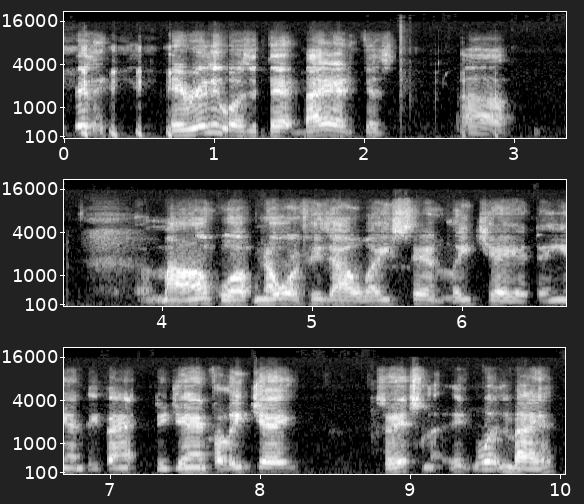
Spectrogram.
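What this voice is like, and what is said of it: Local Southern US accent. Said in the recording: “you can tell by my accent, I'm from here ... I can definitely tell that”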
